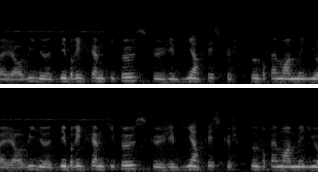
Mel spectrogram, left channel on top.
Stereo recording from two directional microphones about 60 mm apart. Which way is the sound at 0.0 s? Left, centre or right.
Left.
